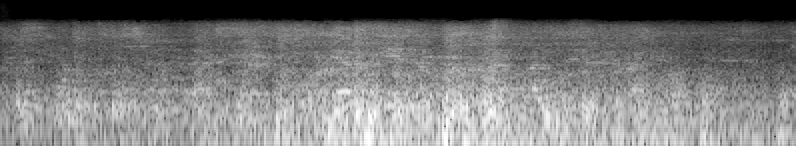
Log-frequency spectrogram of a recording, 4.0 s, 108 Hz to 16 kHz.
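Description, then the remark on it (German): A train rumbles steadily along the rails with a dense, continuous roar and faint rhythmic clatter, with no voices, on the hour-and-a-half ride from Buenos Aires out to Merlo, a town in Buenos Aires Province, Argentina. “Mit dem Zug geht es eineinhalb Stunden bis Merlo, einer Kleinstadt mit 250.000 Einwohnern.”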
